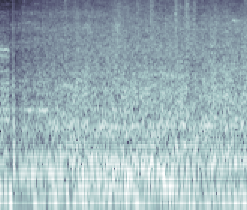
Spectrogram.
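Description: Fairground bumper cars running: a loud, steady, noisy rumble with no clear tone.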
